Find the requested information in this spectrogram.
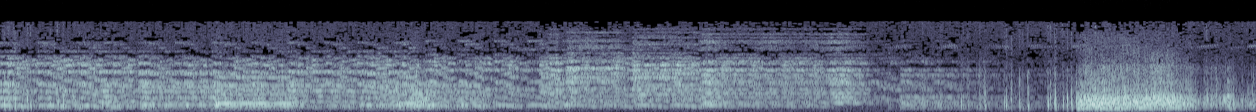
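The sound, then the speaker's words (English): A heavy, rumbling blast from blasting up on a hill at night bursts out loudly near the end, after a long stretch of other sounds, and lasts about a second before cutting off. “Bill, there goes another blast. That makes four. Yeah, Jingles. They're coming from up on that hill ahead of us.”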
